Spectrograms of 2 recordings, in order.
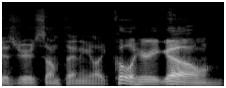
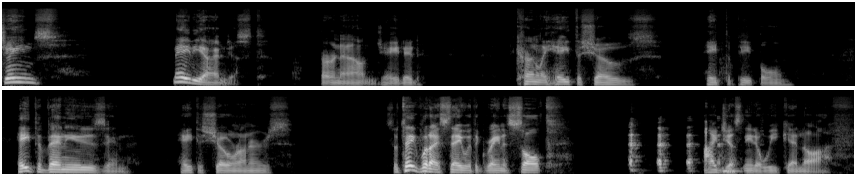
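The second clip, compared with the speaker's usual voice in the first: mock-dramatic, put-on dramatic reading aloud. Reading someone's written message aloud, mock-dramatic reading. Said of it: "I'm gonna do my best to read this in a dramatic".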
